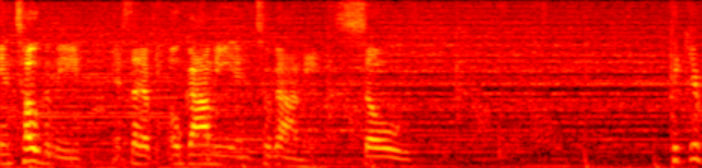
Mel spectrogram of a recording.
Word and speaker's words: Ogami: but then they went two steps back and mispronounced sakura and biakia's last name as ogumi and togami instead of ogami and togami so pick your poison i guess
